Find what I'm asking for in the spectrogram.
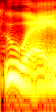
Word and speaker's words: Uwe: Another son, I believe his name is pronounced Uwe, it's U W E.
